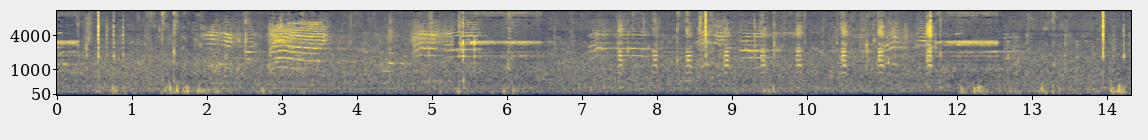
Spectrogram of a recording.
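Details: Egyptian goose (Alopochen aegyptiaca) father in Heidelberg defends his offspring against other Egyptian geese, giving harsh, honking calls, some with wavering pitch, in short bursts over low background noise and faint voices.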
